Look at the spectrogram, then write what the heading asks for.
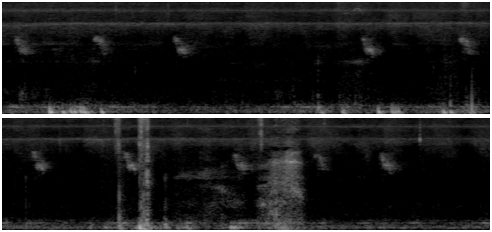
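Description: Faint, short, falling high chirps repeated about once a second, typical of a small bird calling, over soft low thumps. A sharp click about six seconds in is the loudest sound, followed by a brief swish.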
